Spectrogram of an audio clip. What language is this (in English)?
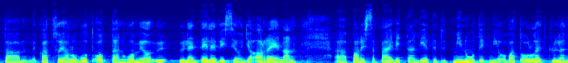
Finnish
